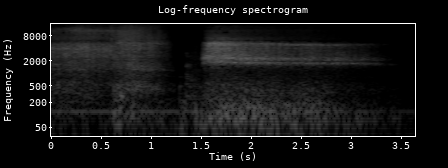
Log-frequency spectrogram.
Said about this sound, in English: To everybody, take a deep breath.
